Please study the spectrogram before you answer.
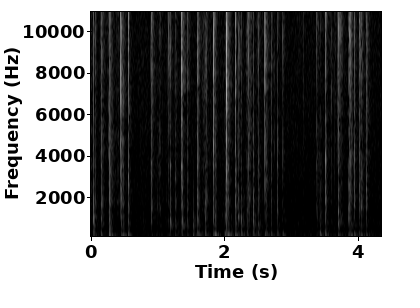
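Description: Long holographic acrylic nails tap the black plastic keys of a MacBook Pro laptop keyboard while typing. The result is a steady, uneven stream of quick, bright clicks with soft low thuds beneath them. Each click dies away almost at once.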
